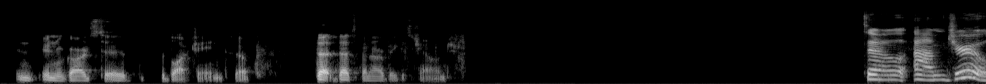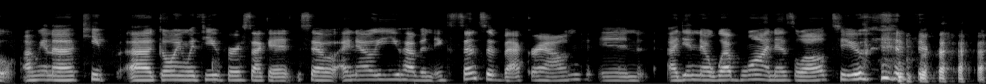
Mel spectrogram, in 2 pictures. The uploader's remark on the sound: we host live Twitter Spaces conversations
